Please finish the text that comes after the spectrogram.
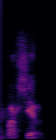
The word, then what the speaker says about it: partial: Inggrisnya parsial parsial integral partial tulisannya partial parsial integral bacanya parsial tulusannya partial Oke yaitu Integral udv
